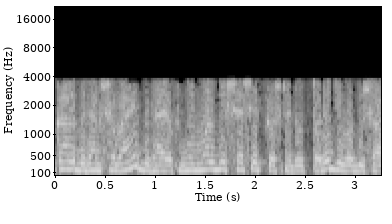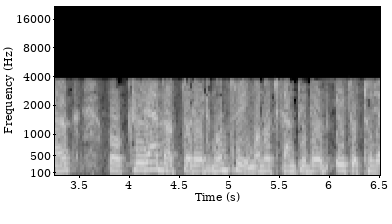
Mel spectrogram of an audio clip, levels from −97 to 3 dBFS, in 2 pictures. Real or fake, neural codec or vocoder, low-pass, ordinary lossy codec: real; none; 3.6 kHz; none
